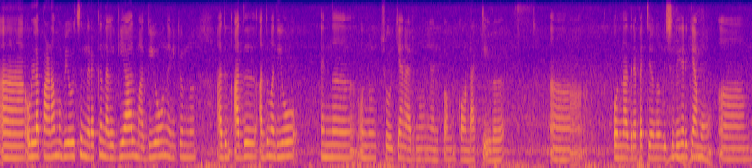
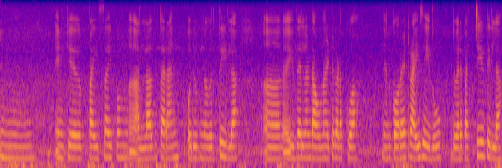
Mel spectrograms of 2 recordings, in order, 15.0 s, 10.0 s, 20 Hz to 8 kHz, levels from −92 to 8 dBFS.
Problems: constant background noise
